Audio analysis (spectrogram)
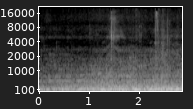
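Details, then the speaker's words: Ford Fusion driving after tie rod replacement, still needing an alignment: a steady low rumble under the road noise that sounds like a bad wheel bearing, unconfirmed. "now this thing sounds like it has a bad wheel bearing"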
